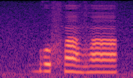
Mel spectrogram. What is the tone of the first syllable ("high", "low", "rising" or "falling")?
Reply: falling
